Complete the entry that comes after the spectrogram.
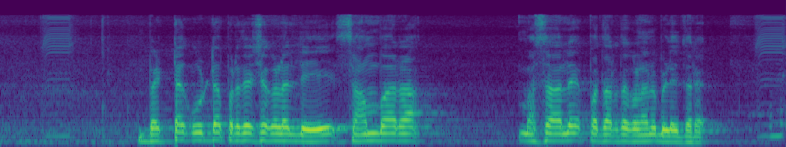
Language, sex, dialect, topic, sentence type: Kannada, male, Mysore Kannada, agriculture, statement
